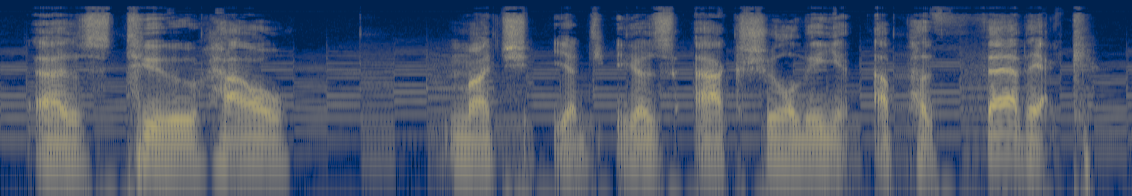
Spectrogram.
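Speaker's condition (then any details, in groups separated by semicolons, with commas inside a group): Multiple sclerosis; severe shaking earlier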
